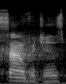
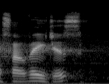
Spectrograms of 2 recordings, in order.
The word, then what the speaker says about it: Salvages: The Dry Salvages, pronunciation may sound unlikely, but Eliot tells us it should rhyme with assuages, so not salvages, but dry salvages, in 1941, and Little Gidding in 1942.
